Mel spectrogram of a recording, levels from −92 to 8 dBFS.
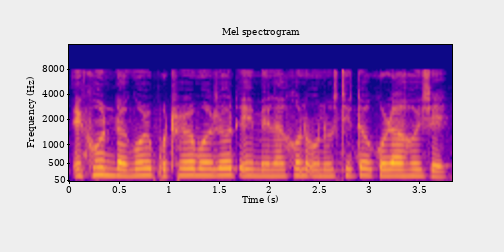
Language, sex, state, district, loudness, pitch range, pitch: Assamese, male, Assam, Sonitpur, -17 LUFS, 165-180 Hz, 170 Hz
